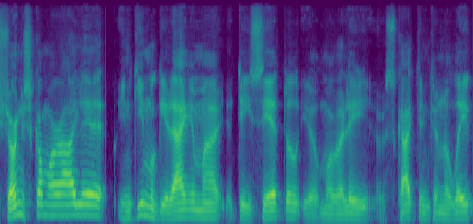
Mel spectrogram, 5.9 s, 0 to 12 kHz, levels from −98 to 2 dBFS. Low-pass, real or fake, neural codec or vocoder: 10.8 kHz; fake; codec, 24 kHz, 0.9 kbps, WavTokenizer, small release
